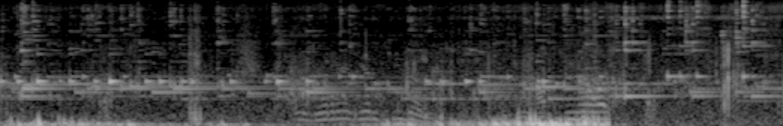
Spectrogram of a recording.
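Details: Wild mountain sheep and goats in the Koh-e-Suleman range of DG Khan, Pakistan; one trembling, quavering bleat midway, surrounded by low rumbling noise and a steady humming tone.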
